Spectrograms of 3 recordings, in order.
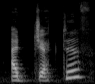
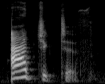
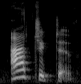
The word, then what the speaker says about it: adjective: word it's a grammar word which is often mispronounced so guys it's not adjective but it's adjective try it again adjective and the stress is on adjective okay now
